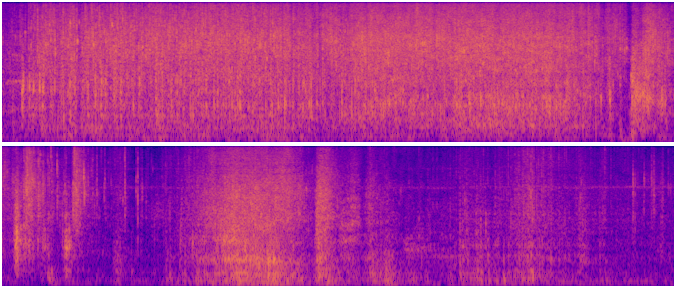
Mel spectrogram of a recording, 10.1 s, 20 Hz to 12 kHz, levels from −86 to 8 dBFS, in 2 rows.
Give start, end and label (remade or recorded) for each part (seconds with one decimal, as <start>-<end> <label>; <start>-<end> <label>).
0.0-2.1 recorded; 2.1-5.2 remade; 5.2-6.6 recorded; 6.6-7.3 remade; 7.3-10.1 recorded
